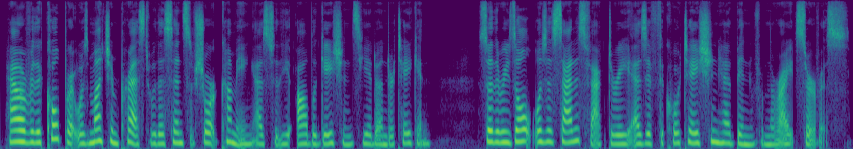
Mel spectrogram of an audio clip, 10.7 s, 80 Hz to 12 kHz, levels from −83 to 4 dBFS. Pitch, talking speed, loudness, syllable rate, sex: 220 Hz, 190 wpm, -20 LUFS, 5.9 syllables/s, female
